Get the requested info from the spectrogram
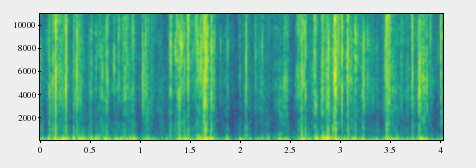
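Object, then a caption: Mesh scrub sponge. Long acrylic nails scratch across a small pink scrub sponge with a glittery mesh cover. The result is a continuous, dense scratchy rasp made of rapid overlapping strokes, heavy in low rumble with faint bright crackle on top.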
